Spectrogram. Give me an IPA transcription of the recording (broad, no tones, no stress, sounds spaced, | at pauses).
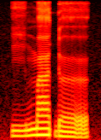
i m a ɗ œ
